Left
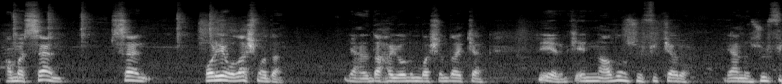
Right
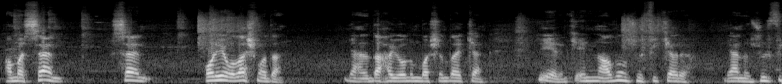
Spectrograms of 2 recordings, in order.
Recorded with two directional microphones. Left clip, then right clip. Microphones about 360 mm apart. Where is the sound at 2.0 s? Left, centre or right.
Centre.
